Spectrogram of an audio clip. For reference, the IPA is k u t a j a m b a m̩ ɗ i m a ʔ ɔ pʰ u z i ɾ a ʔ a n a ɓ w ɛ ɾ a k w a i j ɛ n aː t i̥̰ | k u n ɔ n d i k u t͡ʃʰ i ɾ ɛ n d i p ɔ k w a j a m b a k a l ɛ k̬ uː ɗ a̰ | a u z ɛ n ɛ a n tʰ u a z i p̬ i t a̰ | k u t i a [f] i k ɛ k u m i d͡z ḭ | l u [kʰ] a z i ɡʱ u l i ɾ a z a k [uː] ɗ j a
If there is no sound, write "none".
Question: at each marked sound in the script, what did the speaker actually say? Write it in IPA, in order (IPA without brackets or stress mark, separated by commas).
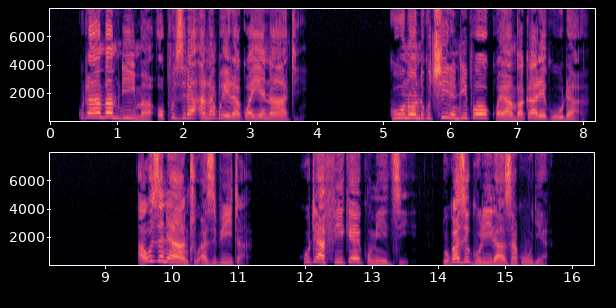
f, k, uː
